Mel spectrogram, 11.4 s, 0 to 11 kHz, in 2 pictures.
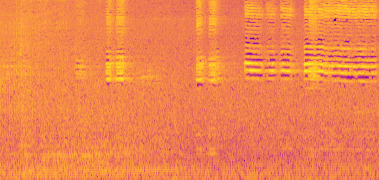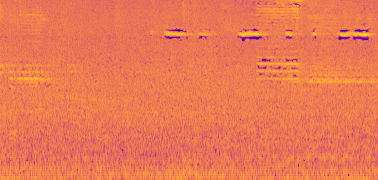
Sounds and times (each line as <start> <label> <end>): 0.0 motorcycles 3.9
0.0 vehicles 11.3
